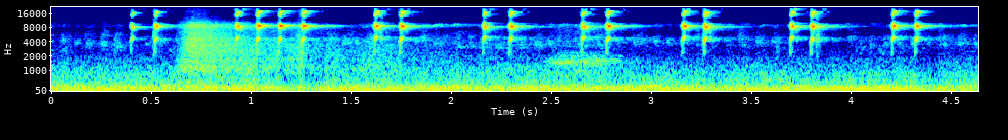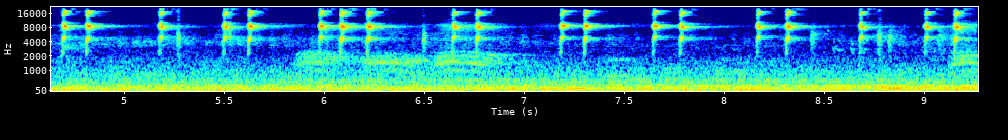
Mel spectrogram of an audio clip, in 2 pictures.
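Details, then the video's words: Eastern chipmunk repeating piercing, clicky chirps, often in doublets, steadily through the recording, with a few soft mid-pitched noises and a continuous low drone in the background. "Eastern Chipmunk Chirping Sounds"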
